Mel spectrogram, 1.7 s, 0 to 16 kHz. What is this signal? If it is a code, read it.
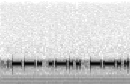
Morse code, heard as a keyed tone, about 33 wpm, 800 Hz, with radio noise. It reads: GLG
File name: CW / RHOB CW 2017 HA6P 0001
